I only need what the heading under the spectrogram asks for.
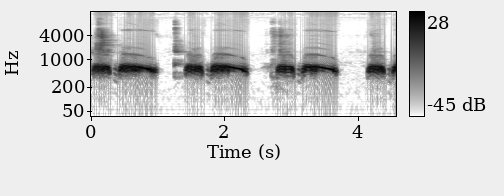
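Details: Continuous 'thúc gù' cooing of a spotted dove: soft, throaty two-part coos, short then long and gently falling, repeated steadily about every 1.4 seconds with brief gaps between phrases.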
